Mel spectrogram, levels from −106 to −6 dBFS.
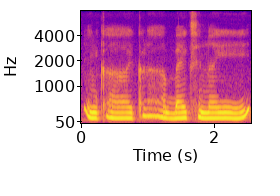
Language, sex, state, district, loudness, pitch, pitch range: Telugu, male, Andhra Pradesh, Annamaya, -13 LUFS, 145 Hz, 145-160 Hz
